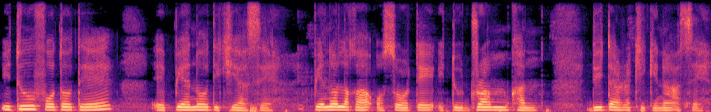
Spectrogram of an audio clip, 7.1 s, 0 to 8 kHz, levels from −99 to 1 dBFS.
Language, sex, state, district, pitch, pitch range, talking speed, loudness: Nagamese, female, Nagaland, Dimapur, 180 Hz, 165-195 Hz, 160 wpm, -15 LUFS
